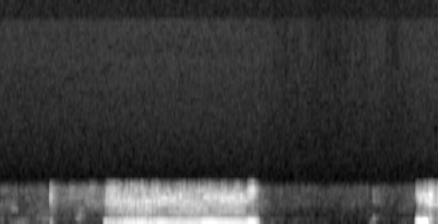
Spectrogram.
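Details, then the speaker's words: Sleepy pet dog (female) snoring while asleep on the owner's bed in the morning; snoring. "está dormiendo se llama charla una perra muy dormilona le gusta"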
